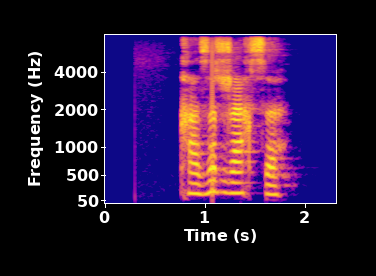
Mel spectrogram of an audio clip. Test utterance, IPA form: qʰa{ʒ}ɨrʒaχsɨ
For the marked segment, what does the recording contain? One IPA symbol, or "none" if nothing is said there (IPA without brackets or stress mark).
z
